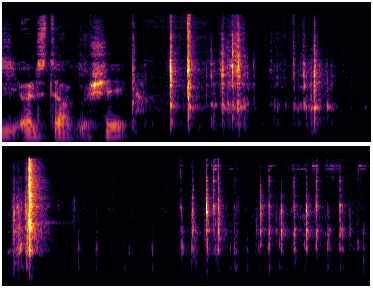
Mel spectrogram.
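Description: A pistol snaps and clicks into a plastic holster.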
